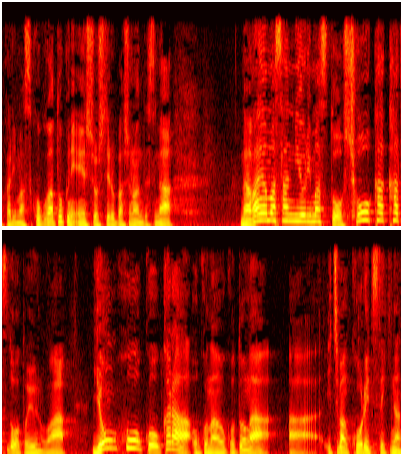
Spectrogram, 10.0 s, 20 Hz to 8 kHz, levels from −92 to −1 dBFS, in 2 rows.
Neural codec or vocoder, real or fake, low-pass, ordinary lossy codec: none; real; 7.2 kHz; none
